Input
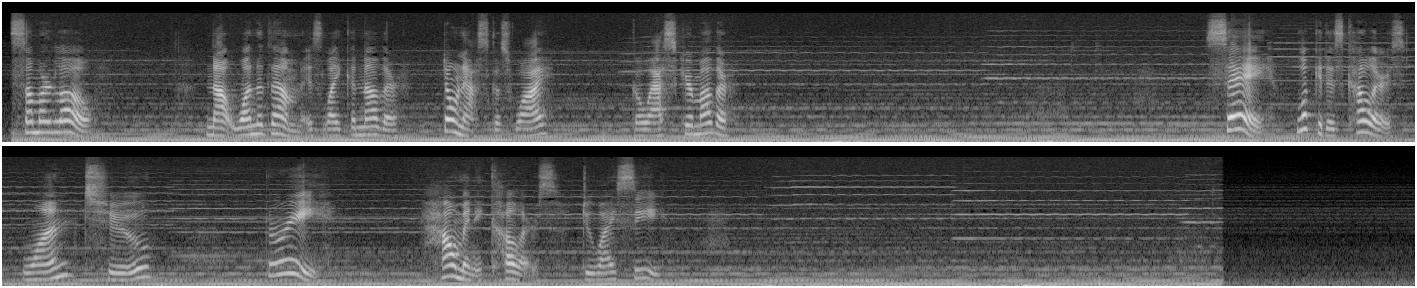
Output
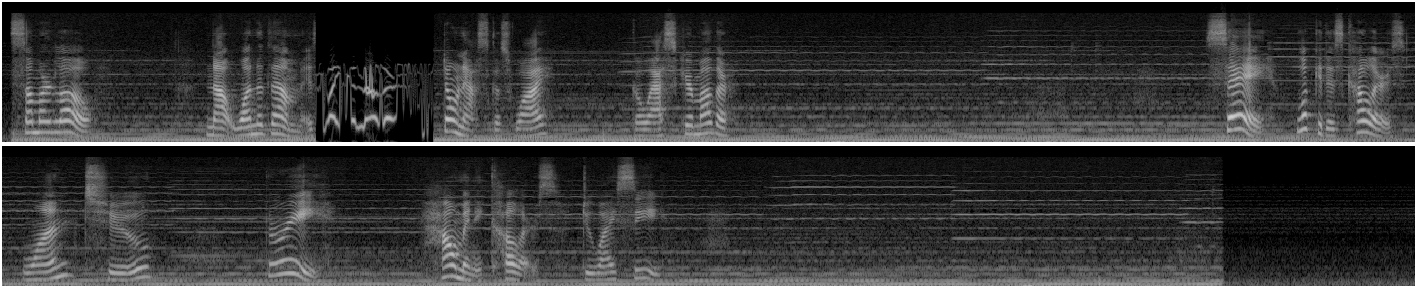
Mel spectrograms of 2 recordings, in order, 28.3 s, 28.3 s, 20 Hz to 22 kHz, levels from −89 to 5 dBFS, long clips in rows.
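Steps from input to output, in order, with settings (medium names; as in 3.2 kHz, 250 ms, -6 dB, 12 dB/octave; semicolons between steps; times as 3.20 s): 3.13–4.32 s: formants replaced by sine waves; Chebyshev shaper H 2 -29 dB, 7 -44 dB, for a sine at -2.5 dBFS; trim -8.5 dB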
